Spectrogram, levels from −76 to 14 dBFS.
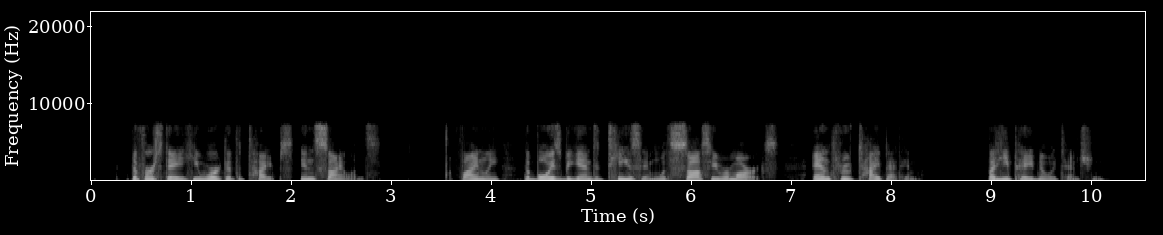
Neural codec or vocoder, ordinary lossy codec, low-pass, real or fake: none; Opus, 24 kbps; 7.2 kHz; real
